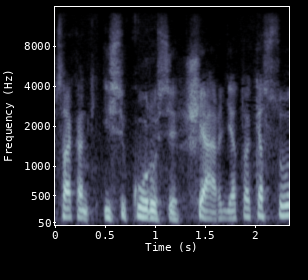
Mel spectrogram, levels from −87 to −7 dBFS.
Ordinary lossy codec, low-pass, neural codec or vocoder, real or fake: AAC, 48 kbps; 14.4 kHz; vocoder, 44.1 kHz, 128 mel bands every 256 samples, BigVGAN v2; fake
